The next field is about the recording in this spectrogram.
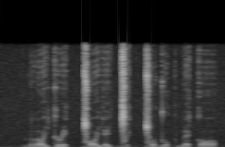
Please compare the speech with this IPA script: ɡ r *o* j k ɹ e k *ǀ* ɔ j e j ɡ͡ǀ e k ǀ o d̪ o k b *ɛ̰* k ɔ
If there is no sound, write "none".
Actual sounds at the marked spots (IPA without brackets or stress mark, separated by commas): ɔ, ǀ, ɛ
